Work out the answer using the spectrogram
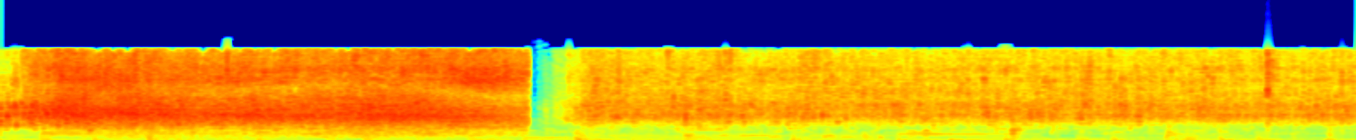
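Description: Grasshoppers frying in hot oil in a wok: a loud, dense sizzle that drops abruptly to a quieter, steady sizzle about two and a half seconds in.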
